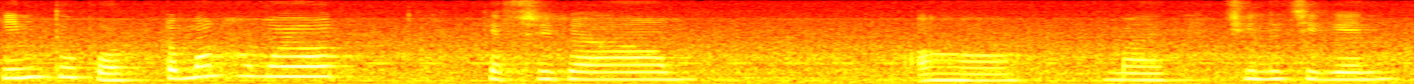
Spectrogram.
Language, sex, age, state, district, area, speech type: Assamese, female, 18-30, Assam, Morigaon, rural, spontaneous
